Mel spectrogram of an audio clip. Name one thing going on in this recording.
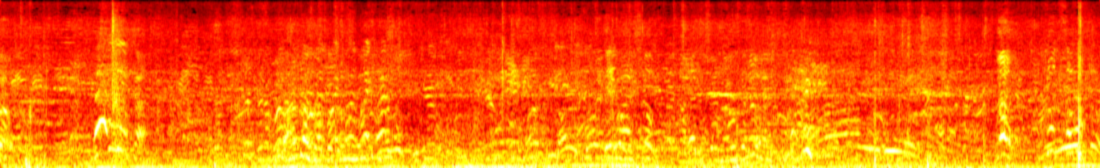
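Men shout to each other across an outdoor pitch.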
